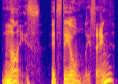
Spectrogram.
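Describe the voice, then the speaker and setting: A man's voice: mid-range voice, very animated, normal speed, vocal fry, no room sound, clean studio sound, voice pushed up. A man reading a storybook aloud, voicing a genial, dreamy male water rat who speaks solemnly and enthusiastically.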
